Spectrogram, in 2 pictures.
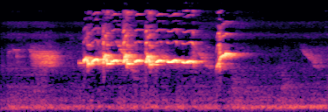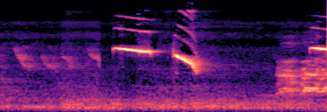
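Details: White-rumped shama lure for bringing on song and tail display: a rapid series of rich whistled notes, then varied sweeping whistles, a long pure high note, a steep downslurred note, and a final buzzy phrase.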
